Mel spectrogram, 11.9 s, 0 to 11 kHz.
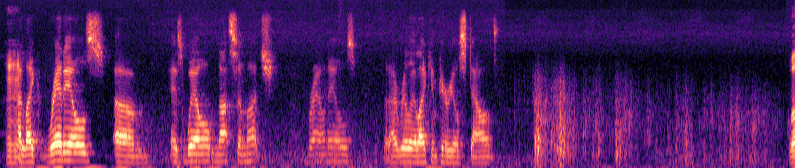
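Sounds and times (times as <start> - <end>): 
thunder rumbling from a storm: 0.0 - 11.9
speech: 0.1 - 8.4.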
